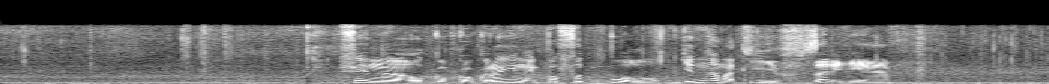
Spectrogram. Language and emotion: Russian, positive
